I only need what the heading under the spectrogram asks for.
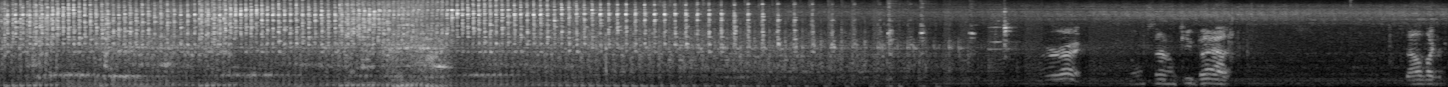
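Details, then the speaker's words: Old Wheel Horse tractor that had sat for a long time, run on carb prime: crisp, even firing for several seconds that slows and dies once the prime burns off; the motor is sound, but it is not picking up fuel. "a pretty good running on motor to me so I guess we're gonna have to uh we're obviously not picking up fuel though so we need to go through on that"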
